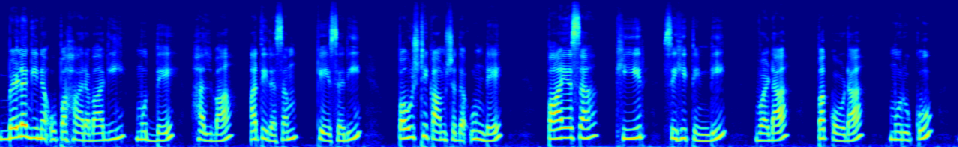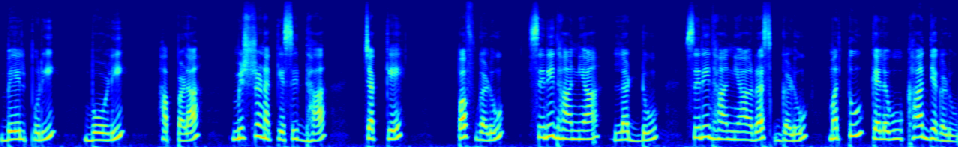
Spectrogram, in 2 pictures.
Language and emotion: Kannada, neutral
